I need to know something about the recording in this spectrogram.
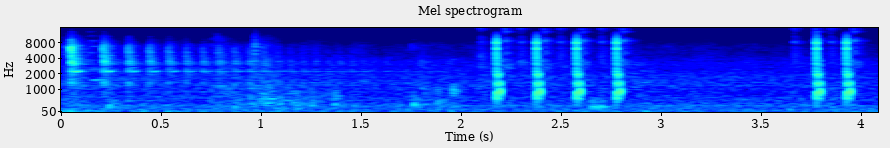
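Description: Computer mouse being used: a quick run of scroll-wheel ticks fading out over the first second, then sharp clicks, four about two seconds in and two more near the end.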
